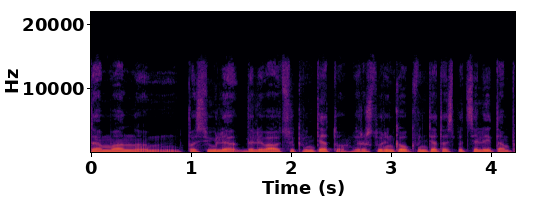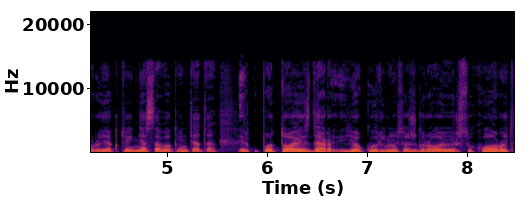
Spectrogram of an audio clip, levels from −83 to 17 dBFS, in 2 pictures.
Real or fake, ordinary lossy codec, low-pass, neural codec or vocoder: real; Opus, 64 kbps; 14.4 kHz; none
